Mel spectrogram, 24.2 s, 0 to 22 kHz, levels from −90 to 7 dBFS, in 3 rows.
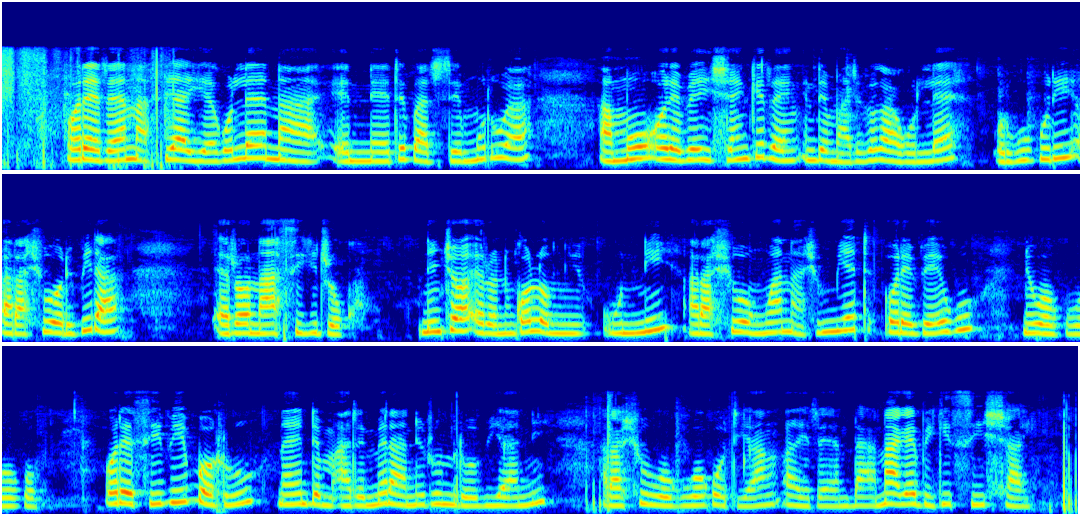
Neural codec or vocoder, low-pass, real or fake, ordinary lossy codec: none; 7.2 kHz; real; none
